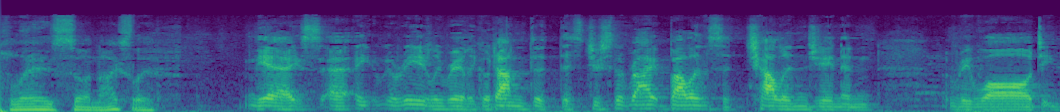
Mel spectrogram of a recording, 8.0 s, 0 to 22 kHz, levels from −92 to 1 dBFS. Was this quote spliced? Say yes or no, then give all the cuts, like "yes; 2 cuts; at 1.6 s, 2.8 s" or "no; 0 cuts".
no; 0 cuts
